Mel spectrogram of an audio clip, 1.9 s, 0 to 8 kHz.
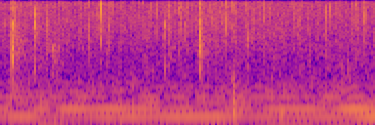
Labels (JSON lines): {"label": "biophony, midshipman", "recorder": "SoundTrap 500"}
